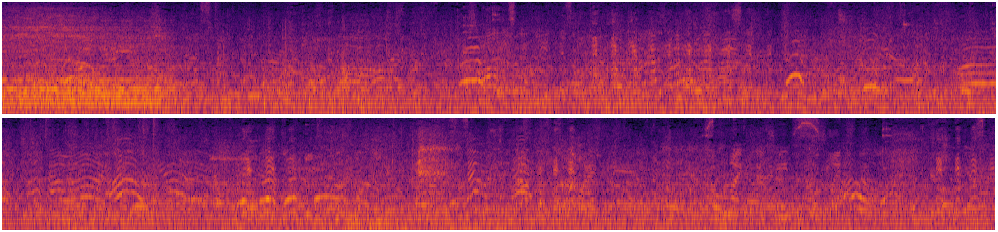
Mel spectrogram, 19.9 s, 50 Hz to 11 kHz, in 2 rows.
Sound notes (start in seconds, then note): 5.8 indistinct chattering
